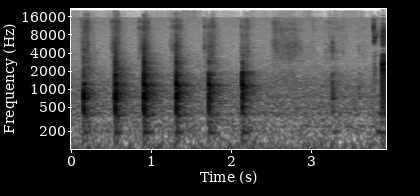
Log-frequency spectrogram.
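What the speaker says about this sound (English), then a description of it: "so I like this to be cubed up" A knife chops food into cubes on a cutting board, about six crisp, evenly spaced strikes close by that fade out toward the end.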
